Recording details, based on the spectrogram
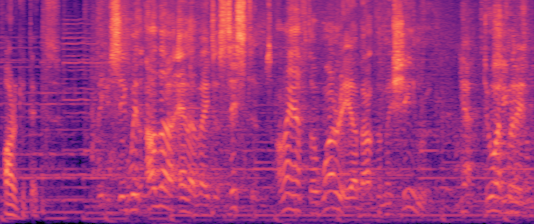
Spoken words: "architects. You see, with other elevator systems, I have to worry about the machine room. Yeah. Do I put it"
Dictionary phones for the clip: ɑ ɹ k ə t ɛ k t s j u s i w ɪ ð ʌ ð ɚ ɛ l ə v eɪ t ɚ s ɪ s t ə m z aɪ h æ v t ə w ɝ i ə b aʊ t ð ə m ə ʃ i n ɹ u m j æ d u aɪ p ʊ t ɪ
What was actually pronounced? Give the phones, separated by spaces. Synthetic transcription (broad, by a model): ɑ ɹ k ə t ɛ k t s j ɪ s i w ɪ ð ʌ ð ɚ ɛ l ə v eɪ t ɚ s ɪ s t ə m z aɪ h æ f t ə w ɝ i ə b aʊ t ð ə m ə ʃ i n ɹ u m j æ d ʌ aɪ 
